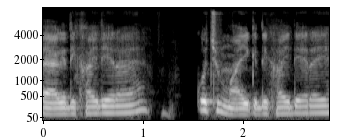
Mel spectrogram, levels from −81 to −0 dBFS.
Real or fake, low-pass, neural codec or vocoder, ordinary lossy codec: real; 7.2 kHz; none; AAC, 32 kbps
